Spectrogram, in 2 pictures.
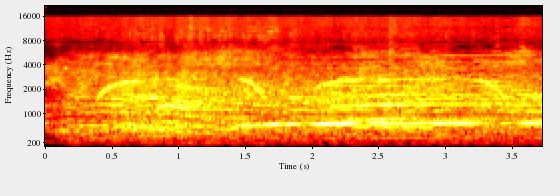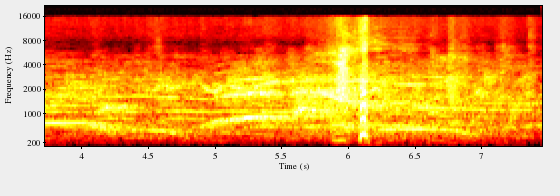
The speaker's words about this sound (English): we're going to celebrate the Lord as I pour this water in. And do it as loud as possible. Nobody is listening to you because they're shouting too. They're praise to God. And then when I'm done, when the water's empty, we'll stop.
